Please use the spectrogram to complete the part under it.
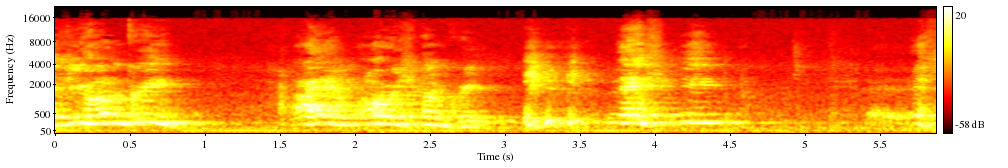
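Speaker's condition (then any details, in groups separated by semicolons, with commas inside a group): Traumatic brain injury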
